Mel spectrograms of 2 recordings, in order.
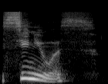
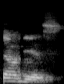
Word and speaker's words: Soonius: So today I'm speaking with Sinuous. is Almost. a, right? Did I say it right? Soonius. It's all good. Sounius.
